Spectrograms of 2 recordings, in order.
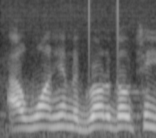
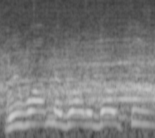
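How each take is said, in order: First: Said in the usual way. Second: Rallying shout. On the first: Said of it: "urging to camera". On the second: Real, not acted. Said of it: "rallying the audience".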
